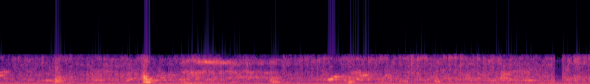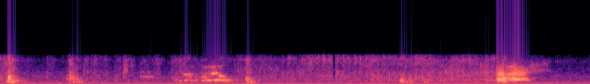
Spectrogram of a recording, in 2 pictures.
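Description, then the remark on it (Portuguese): Steady engine rumble and street noise as someone steps off a crowded bus, with scattered thumps and clicks and muffled voices, sounding thin and compressed like a phone call. “Espera aí, estou descendo aqui do ônibus aqui, vou te responder, peraí.”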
